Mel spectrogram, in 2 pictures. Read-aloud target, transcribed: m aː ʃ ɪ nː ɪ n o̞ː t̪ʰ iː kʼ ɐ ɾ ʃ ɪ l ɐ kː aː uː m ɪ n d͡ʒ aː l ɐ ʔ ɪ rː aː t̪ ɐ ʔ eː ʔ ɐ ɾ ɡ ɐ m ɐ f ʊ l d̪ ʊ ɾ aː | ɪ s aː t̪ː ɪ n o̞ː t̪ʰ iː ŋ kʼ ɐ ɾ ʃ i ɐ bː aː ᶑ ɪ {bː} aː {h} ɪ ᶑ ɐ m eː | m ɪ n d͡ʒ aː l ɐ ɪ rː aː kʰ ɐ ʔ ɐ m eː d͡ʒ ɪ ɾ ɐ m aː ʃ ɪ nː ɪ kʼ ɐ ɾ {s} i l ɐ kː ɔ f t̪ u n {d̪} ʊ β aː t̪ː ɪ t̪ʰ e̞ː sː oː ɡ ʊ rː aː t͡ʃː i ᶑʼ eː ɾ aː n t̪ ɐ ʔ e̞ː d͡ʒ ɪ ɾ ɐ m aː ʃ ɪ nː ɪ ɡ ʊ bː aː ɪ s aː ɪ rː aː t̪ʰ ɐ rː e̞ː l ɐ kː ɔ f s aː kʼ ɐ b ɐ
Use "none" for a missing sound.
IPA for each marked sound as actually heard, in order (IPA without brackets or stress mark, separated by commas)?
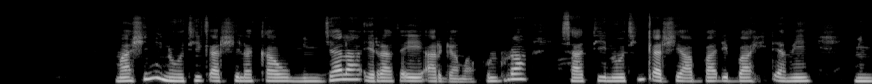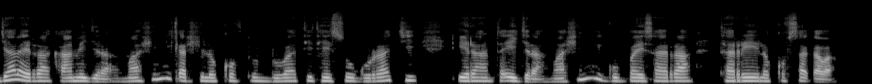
bː, h, ʃ, d̪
